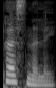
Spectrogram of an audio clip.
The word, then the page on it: personally: anglais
